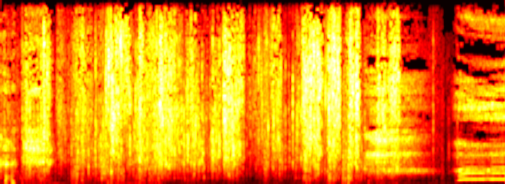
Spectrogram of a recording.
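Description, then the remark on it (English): Christmas gift wrapping paper printed with snowmen is torn open and crinkled in a steady, noisy rustle for several seconds, ending with a short excited vocal sound. “Oh, nice paper, snowmen. Oh, you've wrapped it well.”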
